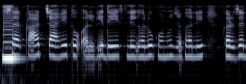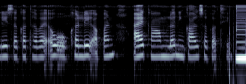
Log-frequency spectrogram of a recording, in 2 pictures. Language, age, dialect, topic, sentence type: Chhattisgarhi, 18-24, Western/Budati/Khatahi, banking, statement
